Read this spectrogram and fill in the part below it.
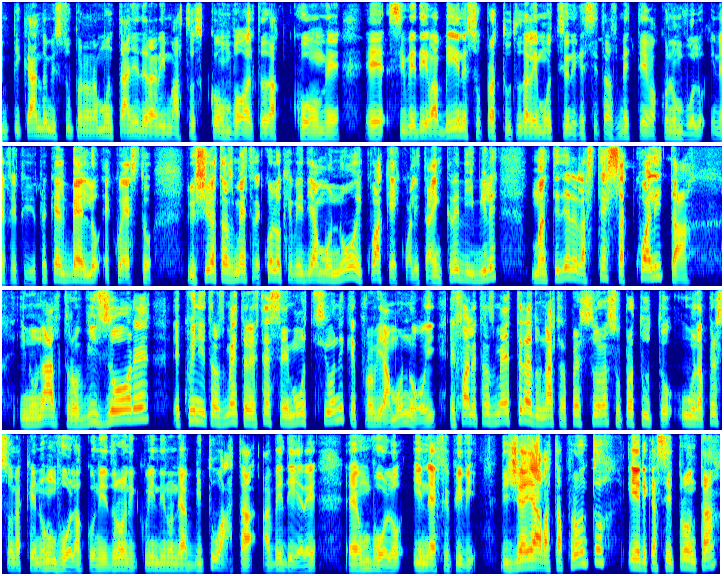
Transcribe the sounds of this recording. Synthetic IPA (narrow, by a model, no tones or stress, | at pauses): mpikːand̪omist̪uːponanamont̪aɲːaed̪ɛːɾaɾimast̪oskoɱvɔlt̪od̪akʰoːme | ɛsived̪eːvabɛːnesopɾat̪ːut̪ːod̪alːeːmot̪sjoːnikesit̪ɾazmet̪ːeːvakonuɱvoːloinɛfːepid̪iperkeilbɛlːoʔɛkːwest̪oriuʃːivat̪ːɾazmet̪ːeɾekwelːokevːed̪jaːmonojkwakːeɛkːwalit̪aiŋkɾed̪iːbile | mant̪eneːɾelast̪esːakwalit̪a̰ | inunalt̪ɾovizoːɾe | ekːwind̪it̪ɾazmet̪ːeɾelest̪esːeːmot̪sːjoːnik̟epːɾovjaːmonojefːaɾlet̪ɾazmet̪ːeɾead̪unalt̪ɾapersoːnasopɾat̪ːut̪ːounapersoːnak̟enoɱvoːlakonid̪ɾoːnikwind̪inonɛabit̪ua̰ːt̪aavːed̪eːɾe | ɛuɱvoːloinɛfːepivḭ | d̪id͡ʒajaːvat̪apːɾont̪o | ɛːɾikasɛjpɾont̪a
